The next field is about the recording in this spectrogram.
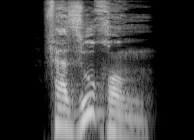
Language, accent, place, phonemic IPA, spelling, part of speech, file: German, Germany, Berlin, /fɛɐ̯ˈzuːχʊŋ/, Versuchung, noun, De-Versuchung.ogg
- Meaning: temptation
